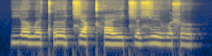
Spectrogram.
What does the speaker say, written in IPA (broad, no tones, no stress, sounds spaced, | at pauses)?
j ɐ w ɜ tʼ əː t͡ɕ e qʰ eː t͡ɕ ɜ ʑ e v ʊ ʂ ʊ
